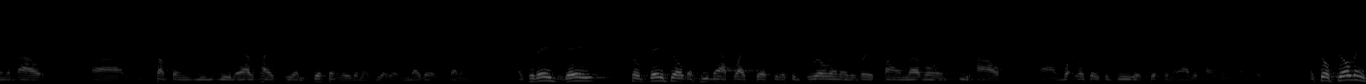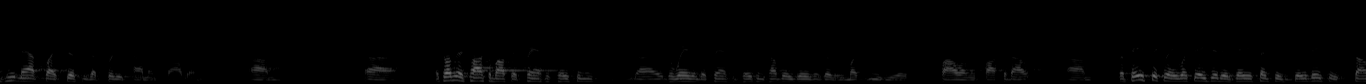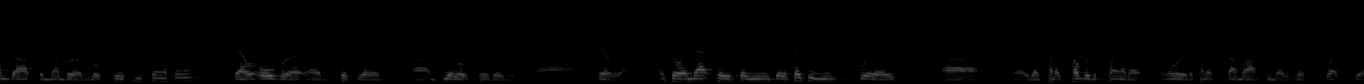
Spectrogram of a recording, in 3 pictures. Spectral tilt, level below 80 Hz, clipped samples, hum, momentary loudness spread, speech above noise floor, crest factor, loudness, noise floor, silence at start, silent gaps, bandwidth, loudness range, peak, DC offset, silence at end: -7 dB/octave; under -90 dBFS; under 0.1%; none; 14 LU; 31 dB; 20 dB; -58 LUFS; -88 dBFS; 0 s; none; 19.5 kHz; 7 LU; -38 dBFS; under 0.1%; 0 s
